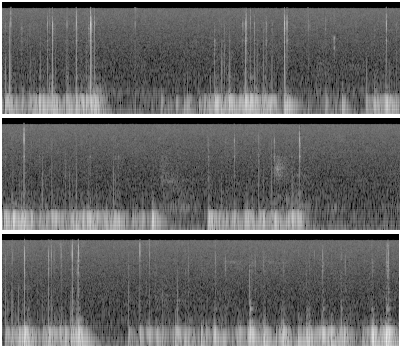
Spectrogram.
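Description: Long fake nails scratch the hollow steel mesh grille of a silver Blue Yeti microphone, producing deep, muffled rumbling bursts in repeated waves with faint bright ticks of nail on metal. Toward the end the hands drift to the sides of the microphone.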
